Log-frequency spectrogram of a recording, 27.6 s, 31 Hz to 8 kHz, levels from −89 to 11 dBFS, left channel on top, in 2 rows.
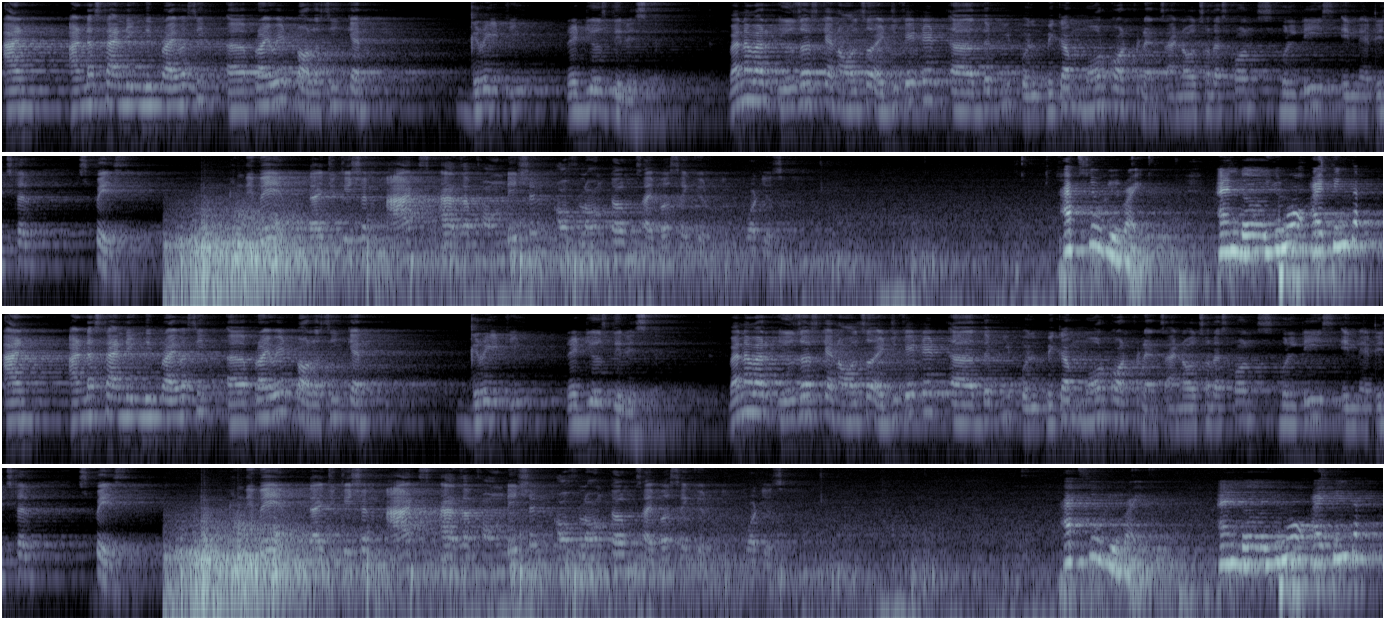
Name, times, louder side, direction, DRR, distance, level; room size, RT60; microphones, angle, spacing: voice 1, 0.0-3.8 4.6-5.3 5.6-6.4 7.3-14.2 14.8-15.1 16.1-21.6, equal, ahead, 5 dB, 0.4 m, -34 dB
Thunder, 15.4-25.1 25.3-26.1, right 1 dB, 25° right, 0.7 m, -31 dB
voice 2, 24.4-25.3 26.0-27.4, left 4 dB, 80° left, 11 dB, 0.4 m, -21 dB
15.0 x 5.7 x 4.2 m, 2.7 s
head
